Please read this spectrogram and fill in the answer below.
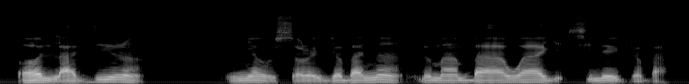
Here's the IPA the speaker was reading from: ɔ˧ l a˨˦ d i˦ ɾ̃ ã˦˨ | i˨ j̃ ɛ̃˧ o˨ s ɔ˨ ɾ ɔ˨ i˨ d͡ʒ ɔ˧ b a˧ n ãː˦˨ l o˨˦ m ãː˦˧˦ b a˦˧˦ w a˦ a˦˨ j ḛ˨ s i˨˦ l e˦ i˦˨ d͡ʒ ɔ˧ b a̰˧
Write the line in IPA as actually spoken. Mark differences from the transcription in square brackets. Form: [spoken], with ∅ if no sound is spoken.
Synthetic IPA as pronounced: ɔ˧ l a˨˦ d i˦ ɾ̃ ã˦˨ | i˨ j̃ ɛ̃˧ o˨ s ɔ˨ ɾ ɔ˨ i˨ d͡ʒ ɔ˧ b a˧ n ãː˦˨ l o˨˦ m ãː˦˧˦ b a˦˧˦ w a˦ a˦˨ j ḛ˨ s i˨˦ l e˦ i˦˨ d͡ʒ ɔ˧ b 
